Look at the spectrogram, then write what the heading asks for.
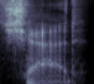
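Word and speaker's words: Čad: So, it's C A D, but it's pronounced Chad.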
